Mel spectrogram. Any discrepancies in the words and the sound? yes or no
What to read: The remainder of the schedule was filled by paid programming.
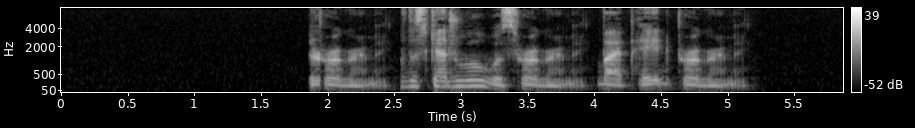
yes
